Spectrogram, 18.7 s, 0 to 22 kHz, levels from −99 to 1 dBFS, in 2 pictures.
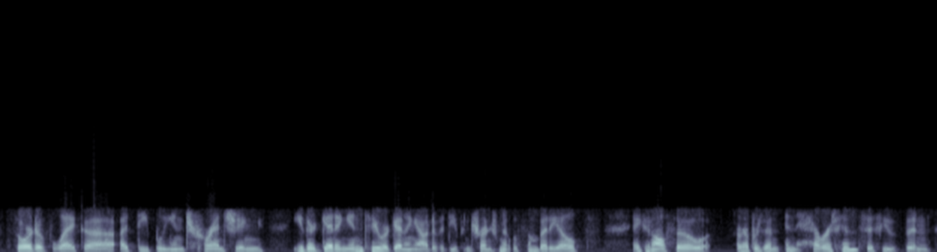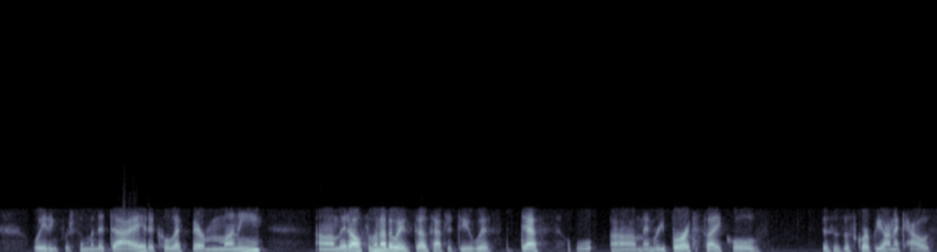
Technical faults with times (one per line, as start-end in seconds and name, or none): none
